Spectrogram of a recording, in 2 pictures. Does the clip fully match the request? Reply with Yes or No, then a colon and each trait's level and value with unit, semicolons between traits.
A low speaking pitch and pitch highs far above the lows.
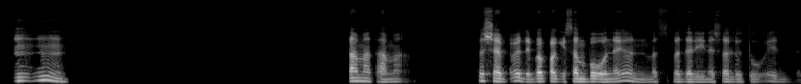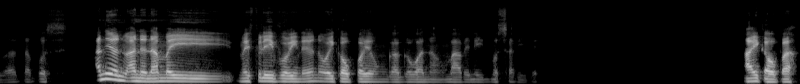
No: low, 130 Hz; average, 3.6 semitones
